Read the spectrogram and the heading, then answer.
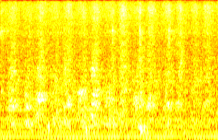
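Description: A dog pants quietly in steady, rapid breaths, soft, with no talking over it.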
